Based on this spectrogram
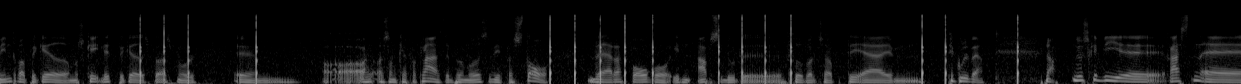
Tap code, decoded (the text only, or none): L YF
